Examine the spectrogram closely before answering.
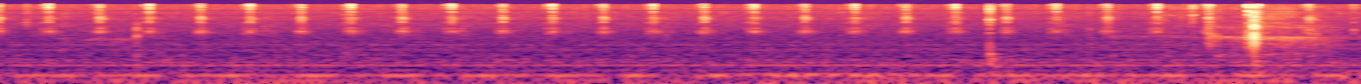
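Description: Faint, steady ticking of a running mechanical watch, about five ticks a second. A couple of small sharp clicks of metal parts come about five and six seconds in.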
